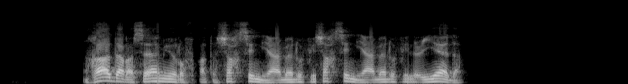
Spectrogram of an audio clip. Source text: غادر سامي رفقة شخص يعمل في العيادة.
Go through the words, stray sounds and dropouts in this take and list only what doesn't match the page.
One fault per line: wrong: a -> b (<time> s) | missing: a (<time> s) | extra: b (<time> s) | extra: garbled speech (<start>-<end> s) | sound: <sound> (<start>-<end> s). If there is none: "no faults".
extra: شخص يعمل في (3.1 s)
